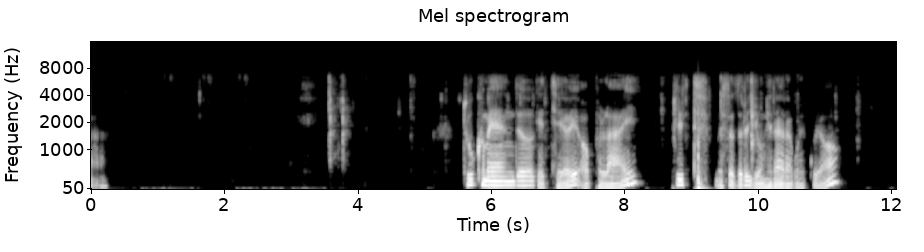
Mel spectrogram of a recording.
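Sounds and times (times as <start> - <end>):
computer mouse clicking: 3.5 - 4.0.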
